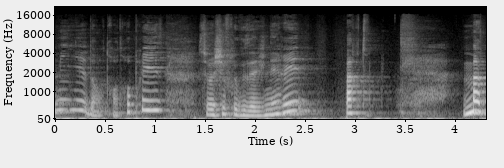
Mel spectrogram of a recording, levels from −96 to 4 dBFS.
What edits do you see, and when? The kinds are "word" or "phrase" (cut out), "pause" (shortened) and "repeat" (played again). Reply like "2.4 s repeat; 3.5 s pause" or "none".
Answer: 1.8 s word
